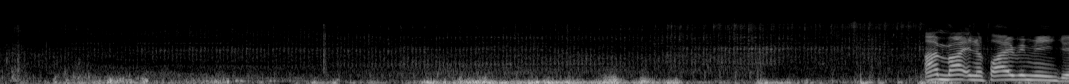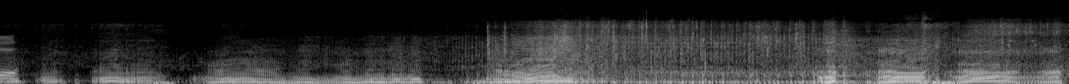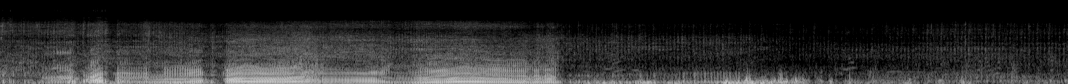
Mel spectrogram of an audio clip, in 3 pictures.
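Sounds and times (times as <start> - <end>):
motorcycle engine revving hard: 10.9 - 32.0.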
